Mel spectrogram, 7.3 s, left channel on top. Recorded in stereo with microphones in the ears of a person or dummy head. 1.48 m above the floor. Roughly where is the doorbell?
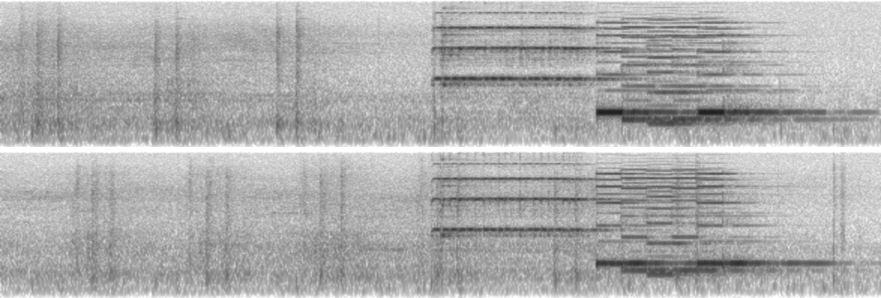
Right.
